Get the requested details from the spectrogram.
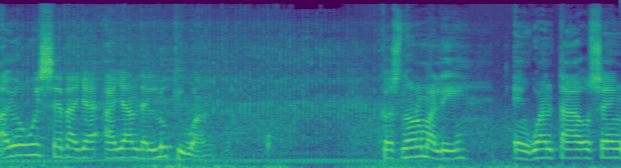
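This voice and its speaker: A man speaks at a fairly slow pace and a high pitch, with ordinary pitch variation. Noticeable background noise runs under his voice. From Colombia. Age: 50s. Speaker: wheelchair user and outdoor YouTuber. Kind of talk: documentary interview.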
